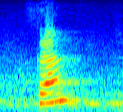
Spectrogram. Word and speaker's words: crumb: Number 1 is lamb, comb, climb, crumb, thumb. When we say these words, we don't pronounce B because B is a silent word.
